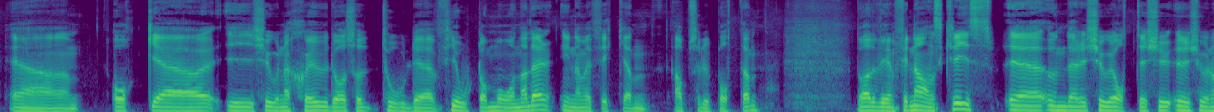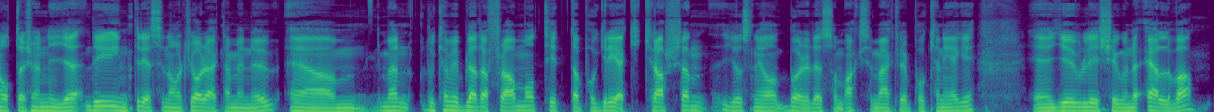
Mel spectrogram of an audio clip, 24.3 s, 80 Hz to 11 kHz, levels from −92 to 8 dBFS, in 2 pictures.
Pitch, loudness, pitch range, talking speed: 115 Hz, -18 LUFS, 105-125 Hz, 145 wpm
